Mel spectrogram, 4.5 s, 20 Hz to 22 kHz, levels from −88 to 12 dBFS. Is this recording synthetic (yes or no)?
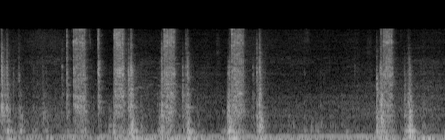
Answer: no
